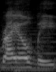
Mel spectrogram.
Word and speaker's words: Ryobi: That's how you pronounce it Ryobi.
